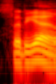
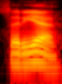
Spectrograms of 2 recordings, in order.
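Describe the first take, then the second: The two takes are said the same way.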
